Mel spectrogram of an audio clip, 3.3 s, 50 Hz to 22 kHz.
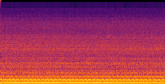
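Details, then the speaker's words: Repo car at Copart with 73,000 miles, idling after push-button start; deep smooth steady note, no knocks, misses or ticks, runs great. "but it runs great"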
